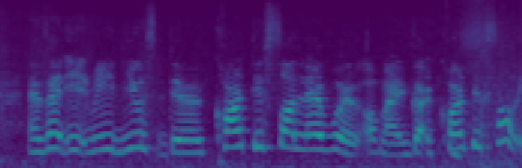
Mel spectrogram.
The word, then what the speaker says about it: cortisol: Cortisol. Cortisol. Biology. Wow. How do you spell that?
